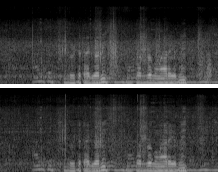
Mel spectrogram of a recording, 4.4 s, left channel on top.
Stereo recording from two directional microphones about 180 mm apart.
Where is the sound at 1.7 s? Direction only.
15° left (ahead or behind).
